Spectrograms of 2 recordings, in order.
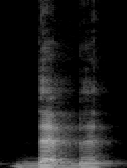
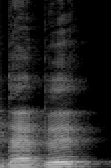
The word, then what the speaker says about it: Dęby: jak to wypowiedzieć znowu najpierw czyste e potem my czyli po prostu Dęby nie deby nie Dęby nie da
